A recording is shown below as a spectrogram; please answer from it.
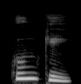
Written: ಗೆಂಕು

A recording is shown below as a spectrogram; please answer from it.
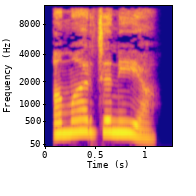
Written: ಅಮಾರ್ಜನೀಯ

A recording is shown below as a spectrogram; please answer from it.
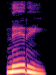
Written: ನೇರಿ

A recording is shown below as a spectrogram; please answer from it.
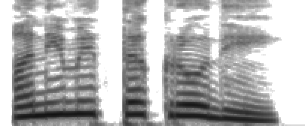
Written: ಅನಿಮಿತ್ತಕ್ರೋಧಿ

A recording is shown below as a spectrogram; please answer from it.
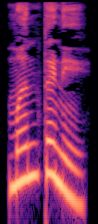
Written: ಮಂತಣ

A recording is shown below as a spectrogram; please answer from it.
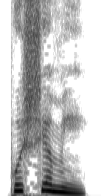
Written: ಪುಷ್ಯಮಿ

